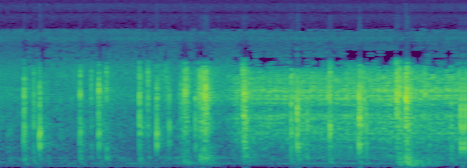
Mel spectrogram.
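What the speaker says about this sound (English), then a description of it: "She's running all the cards on previous shooting through the IBM machine." An IBM punch card machine runs in a radio drama, giving off a quick string of irregular mechanical clacks and taps at moderate level, with no one talking.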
